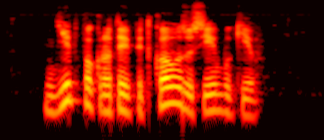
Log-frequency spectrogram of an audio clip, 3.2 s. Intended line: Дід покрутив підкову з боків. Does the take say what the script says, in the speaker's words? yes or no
no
